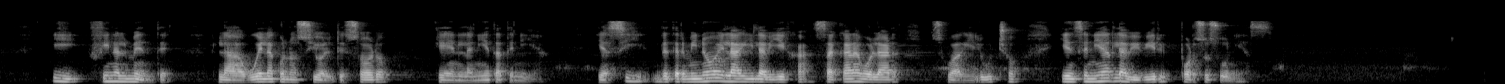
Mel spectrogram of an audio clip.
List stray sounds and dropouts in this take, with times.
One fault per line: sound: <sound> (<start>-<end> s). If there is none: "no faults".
no faults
